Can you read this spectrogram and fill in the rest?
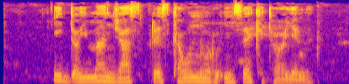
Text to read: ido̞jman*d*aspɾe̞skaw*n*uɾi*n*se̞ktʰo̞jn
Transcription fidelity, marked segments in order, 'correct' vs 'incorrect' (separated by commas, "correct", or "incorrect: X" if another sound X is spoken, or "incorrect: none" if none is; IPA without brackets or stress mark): incorrect: d͡ʒ, correct, correct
